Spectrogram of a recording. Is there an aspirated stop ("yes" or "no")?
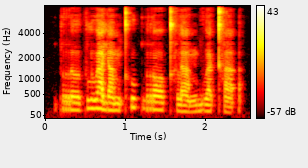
yes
